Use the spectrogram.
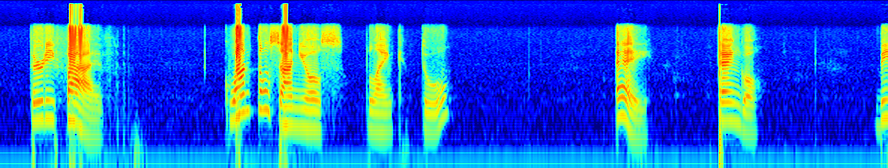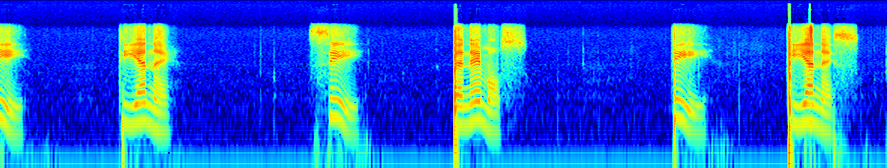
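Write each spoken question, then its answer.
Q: ¿Cuántos años blank tú?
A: D: Tienes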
